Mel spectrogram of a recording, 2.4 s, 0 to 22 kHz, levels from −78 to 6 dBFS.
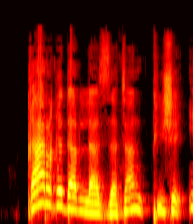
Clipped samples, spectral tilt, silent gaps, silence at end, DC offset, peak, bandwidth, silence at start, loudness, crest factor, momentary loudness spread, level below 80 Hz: under 0.1%; -5.5 dB/octave; none; 0 s; under 0.1%; 0 dBFS; 14.5 kHz; 0.35 s; -16 LUFS; 16 dB; 7 LU; -50 dBFS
